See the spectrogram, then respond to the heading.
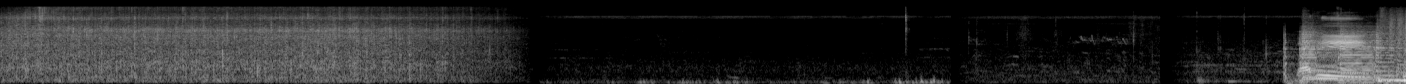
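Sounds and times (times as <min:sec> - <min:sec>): heavy rain on a tent: 0:00.0 - 0:05.3.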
